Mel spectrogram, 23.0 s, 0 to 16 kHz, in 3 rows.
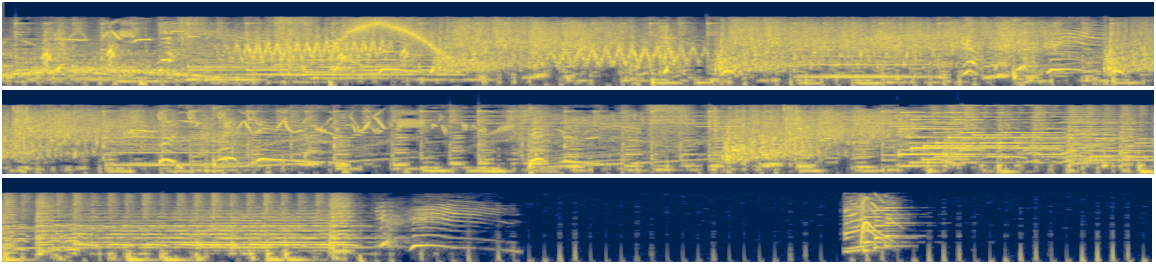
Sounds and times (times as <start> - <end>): Music: 0.0 - 18.0.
